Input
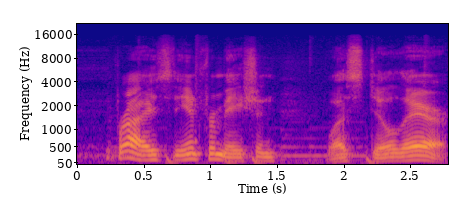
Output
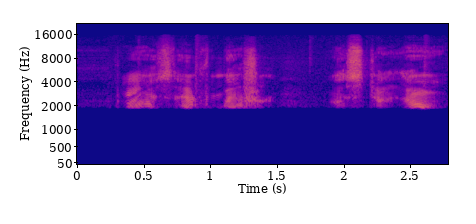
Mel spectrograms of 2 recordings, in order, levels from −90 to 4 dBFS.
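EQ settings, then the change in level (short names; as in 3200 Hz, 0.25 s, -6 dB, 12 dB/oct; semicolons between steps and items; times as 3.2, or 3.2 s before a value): brick-wall FIR high-pass 1900 Hz; high shelf 3700 Hz +8 dB; -5.5 dB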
